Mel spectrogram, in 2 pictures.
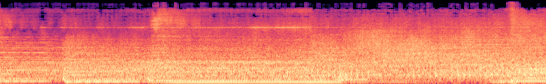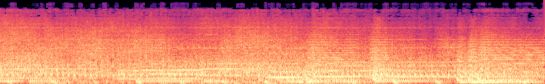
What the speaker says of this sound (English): the helicopter returns to quickly extract the rescue party and pilot.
